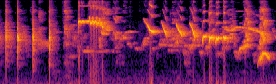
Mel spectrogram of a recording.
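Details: Lure recording of an Asian pied starling singing mompa: four evenly spaced sharp clicks, then a high whistled note and a rapid run of slurred, squeaky phrases.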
